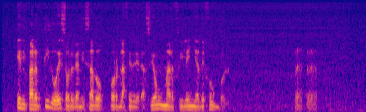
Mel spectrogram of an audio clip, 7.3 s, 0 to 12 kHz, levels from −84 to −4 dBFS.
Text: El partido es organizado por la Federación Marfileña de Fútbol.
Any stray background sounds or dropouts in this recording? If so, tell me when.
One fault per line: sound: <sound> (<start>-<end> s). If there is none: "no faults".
sound: laugh (5.9-6.3 s)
